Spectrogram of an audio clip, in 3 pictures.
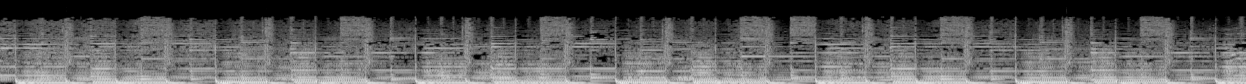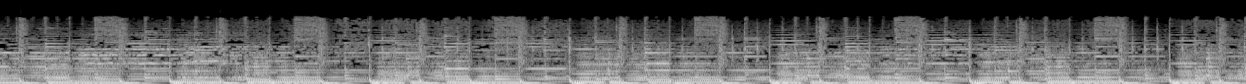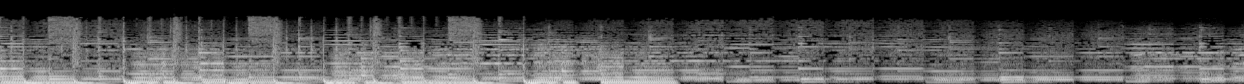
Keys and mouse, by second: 1.7-11.9 drag, 13.6 Escape, 14.7-25.4 alt+drag, 25.4-26.4 middle drag, 26.4-29.9 drag, 29.9-31.9 middle drag, 31.4 Escape, 31.9-37.3 alt+drag.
